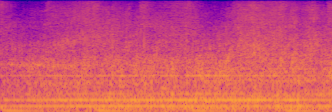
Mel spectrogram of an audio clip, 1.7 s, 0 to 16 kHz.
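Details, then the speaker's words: 1999 Ford F250 V8 Triton, 5-speed: deep loud steady idle drone with raw unmuffled edge; catalytic converter stolen leaving an open header. "It runs. It sounds good. It's really loud, the open header, because some crackhead wanted a catalytic converter."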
